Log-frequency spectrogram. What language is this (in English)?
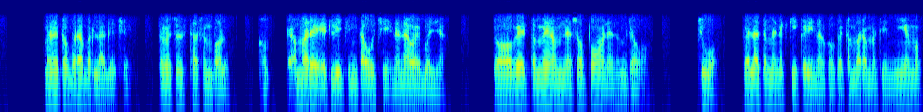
Gujarati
